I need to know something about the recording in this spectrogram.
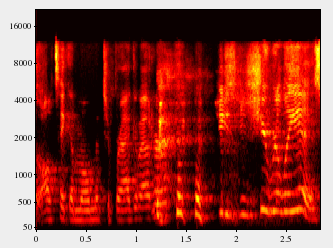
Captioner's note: laughs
